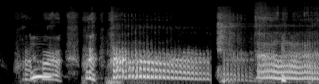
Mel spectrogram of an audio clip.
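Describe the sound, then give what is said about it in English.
A person vocally imitates a great horned owl call: a few short, wavering voiced hoots, followed by two long, loud, steady hooting tones with a brief break between them. “You mean if you go out there and listen, you'll hear it at night going.”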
